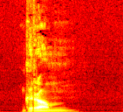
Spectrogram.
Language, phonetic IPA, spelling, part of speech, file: Polish, [ɡrɔ̃m], grom, noun / verb, Pl-grom.ogg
